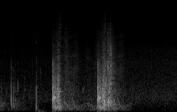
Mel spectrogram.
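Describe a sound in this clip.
A box lid opens with a muffled thud.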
